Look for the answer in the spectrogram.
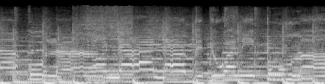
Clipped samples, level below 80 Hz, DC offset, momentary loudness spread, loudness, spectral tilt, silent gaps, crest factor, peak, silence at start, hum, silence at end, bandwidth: under 0.1%; -14 dBFS; under 0.1%; 2 LU; -8 LUFS; -5 dB/octave; none; 8 dB; 0 dBFS; 0 s; none; 0 s; 16.5 kHz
